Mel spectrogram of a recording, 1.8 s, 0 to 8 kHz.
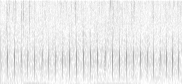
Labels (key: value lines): label: biophony, rattle
recorder: SoundTrap 500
